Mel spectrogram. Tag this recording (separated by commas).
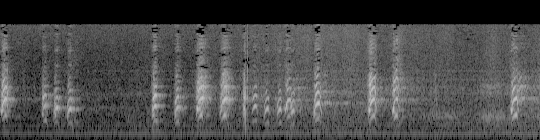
dog bow-wow, Animal, Dog, Domestic animals, Bow-wow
